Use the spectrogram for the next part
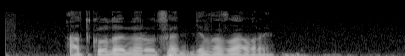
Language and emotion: Russian, neutral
